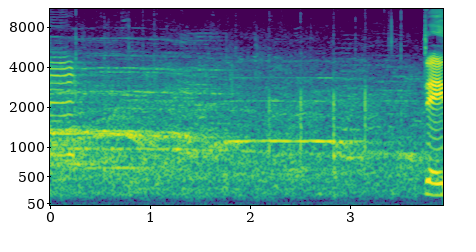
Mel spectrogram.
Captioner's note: audience applauding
